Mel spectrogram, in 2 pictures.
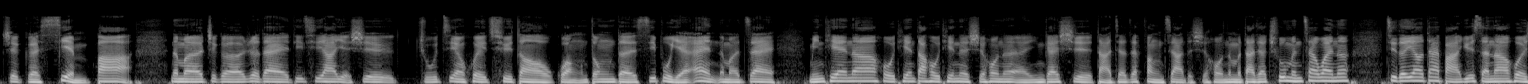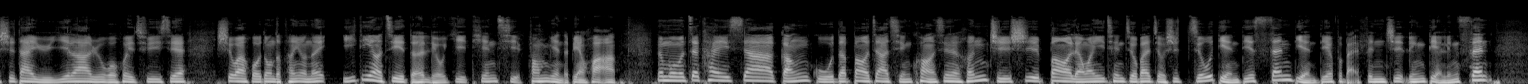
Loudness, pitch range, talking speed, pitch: -21 LUFS, 115-145 Hz, 300 characters per minute, 125 Hz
